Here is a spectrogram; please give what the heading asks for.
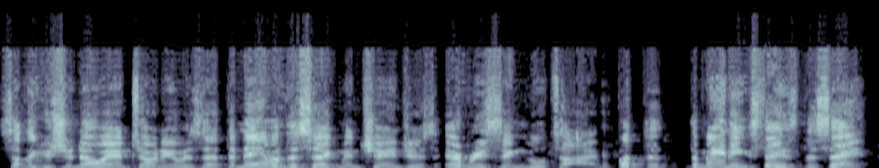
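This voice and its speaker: A male talk show host with a high voice, chatting casually on a live stream from home. He is upbeat and playful and laughs easily, like he is talking with a friend over a video call. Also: animated, brisk, fairly bright tone. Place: home in Minneapolis.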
